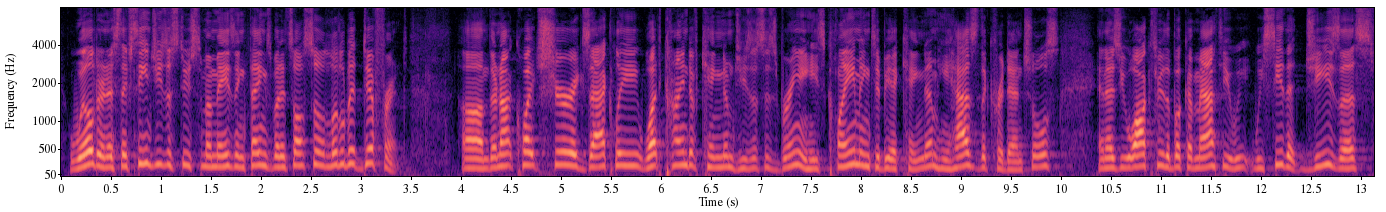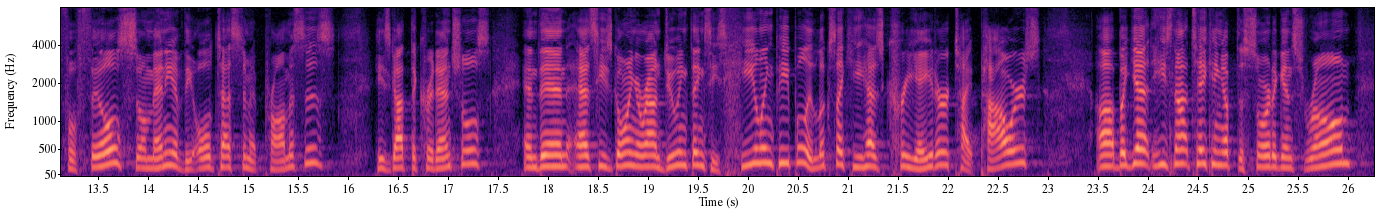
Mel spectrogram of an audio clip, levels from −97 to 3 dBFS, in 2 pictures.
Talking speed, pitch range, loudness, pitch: 215 wpm, 175-220 Hz, -25 LUFS, 195 Hz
